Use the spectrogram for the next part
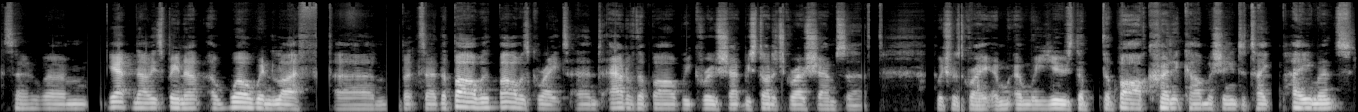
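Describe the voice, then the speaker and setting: A man's voice: mid-range voice, steady tone, moderate pace, fairly bright tone. A middle-aged man chatting as an interview guest, telling his story in a hesitant, rambling, self-correcting way. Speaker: podcast guest, business owner.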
